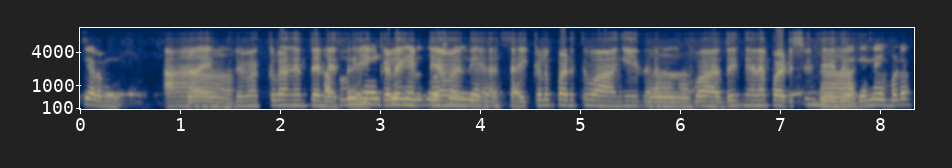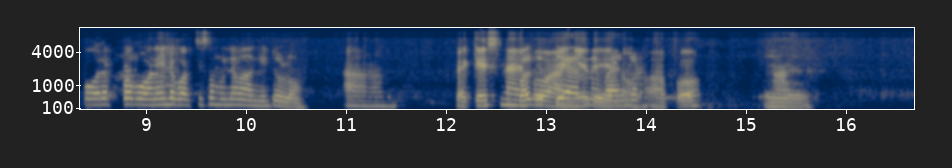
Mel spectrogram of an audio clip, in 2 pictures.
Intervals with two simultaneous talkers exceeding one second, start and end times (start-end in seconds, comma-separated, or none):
2.7-4.1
